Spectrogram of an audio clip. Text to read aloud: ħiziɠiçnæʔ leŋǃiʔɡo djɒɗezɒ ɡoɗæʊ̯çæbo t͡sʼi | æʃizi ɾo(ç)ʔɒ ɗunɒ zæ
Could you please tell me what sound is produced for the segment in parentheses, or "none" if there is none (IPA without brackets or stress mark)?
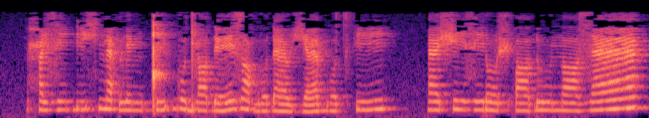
ʃ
